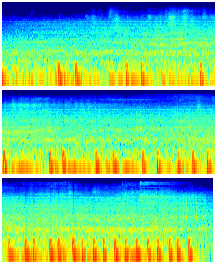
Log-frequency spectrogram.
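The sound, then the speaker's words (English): A steady, thumping heartbeat pulses in low, muffled beats, quickening slightly as it goes, over a constant low hum with no voices. “I think just about everyone, at least once, has experienced that kind of palm sweating, heart thumping, mind racing anxiety,”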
